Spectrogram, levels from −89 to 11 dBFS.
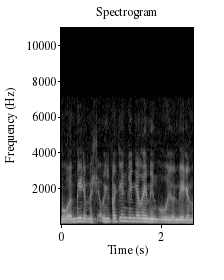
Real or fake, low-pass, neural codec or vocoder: fake; 7.2 kHz; codec, 16 kHz, 4 kbps, FreqCodec, larger model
